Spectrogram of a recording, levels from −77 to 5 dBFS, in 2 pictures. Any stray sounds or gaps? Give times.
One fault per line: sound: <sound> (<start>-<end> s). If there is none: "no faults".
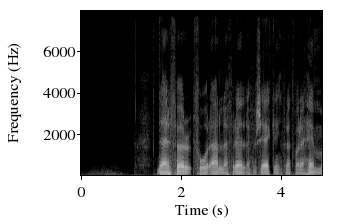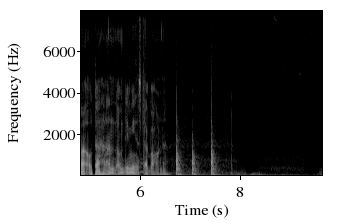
sound: thud (6.7-7.8 s)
